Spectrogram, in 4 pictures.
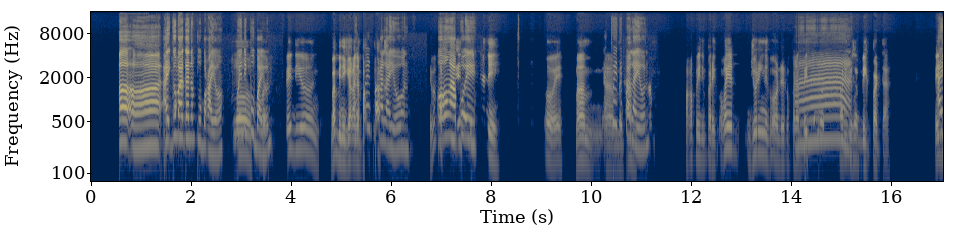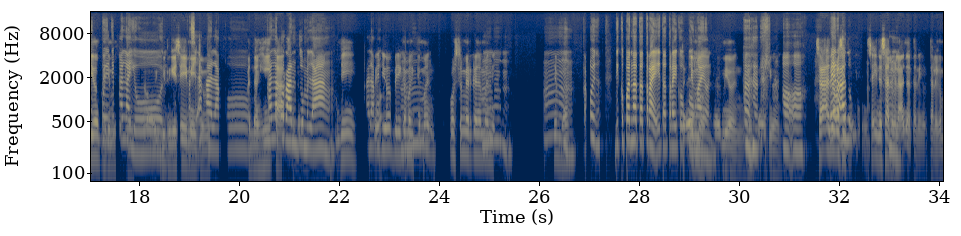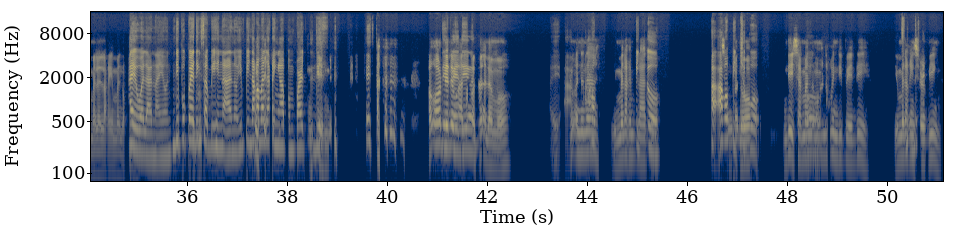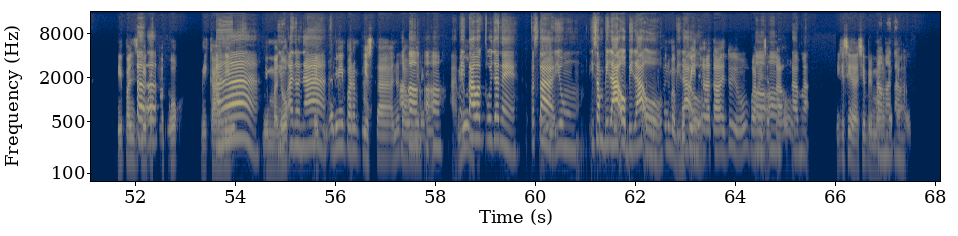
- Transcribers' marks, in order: static; distorted speech; tapping; drawn out: "Ah"; unintelligible speech; chuckle; unintelligible speech; chuckle; laughing while speaking: "Hindi"; other background noise; unintelligible speech
- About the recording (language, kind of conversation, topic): Filipino, unstructured, Ano ang masasabi mo sa sobrang pagmahal ng pagkain sa mga mabilisang kainan?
